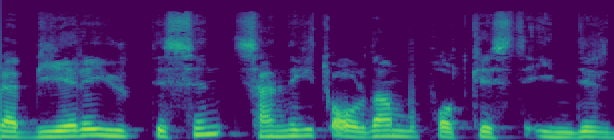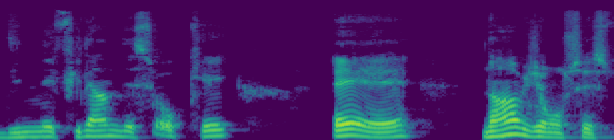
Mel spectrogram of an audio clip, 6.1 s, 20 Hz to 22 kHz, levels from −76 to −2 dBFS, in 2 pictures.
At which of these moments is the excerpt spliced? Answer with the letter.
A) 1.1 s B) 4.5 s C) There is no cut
B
